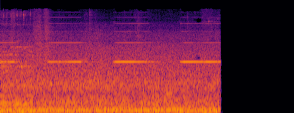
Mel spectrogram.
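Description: Steady low rumble inside a light-rail train car, with a high electronic beep repeating about once a second. The sound cuts off suddenly near the end.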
